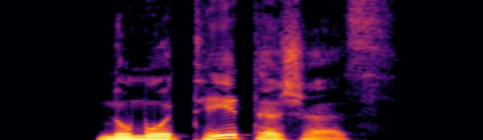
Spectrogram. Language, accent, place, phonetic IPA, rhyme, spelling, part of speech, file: German, Germany, Berlin, [nomoˈteːtɪʃəs], -eːtɪʃəs, nomothetisches, adjective, De-nomothetisches.ogg
- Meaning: strong/mixed nominative/accusative neuter singular of nomothetisch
